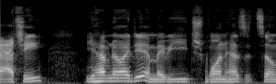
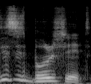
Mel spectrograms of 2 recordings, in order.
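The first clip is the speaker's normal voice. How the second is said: bad, clumsy, put-on Congolese accent; 4 semitones higher than usual. Imitating listeners in Congo reacting to the podcast: terrible Congo accent. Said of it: "That's a terrible Congo accent".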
